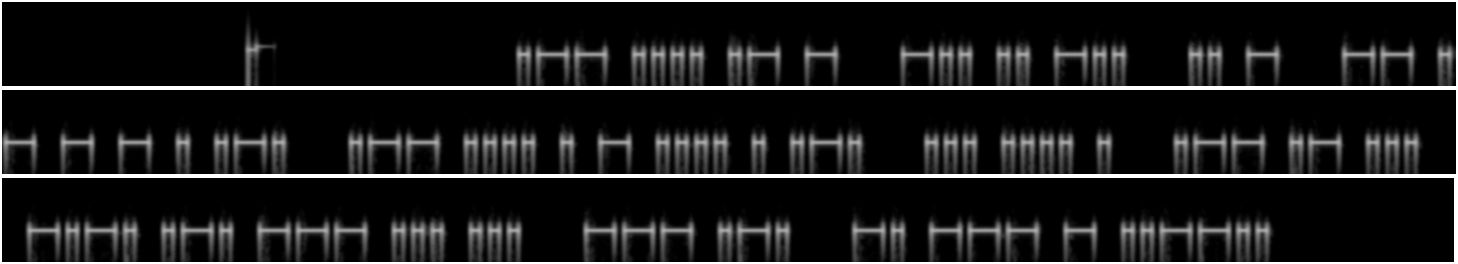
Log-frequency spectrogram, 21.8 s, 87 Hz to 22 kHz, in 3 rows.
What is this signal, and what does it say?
Morse code, heard as a keyed tone, about 25 wpm, 700 Hz. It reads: WHAT DID IT MATTER WHETHER SHE WAS CROSS OR NOT?
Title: Sentences from Top 1000 Words - Review Part 3 - 25wpm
